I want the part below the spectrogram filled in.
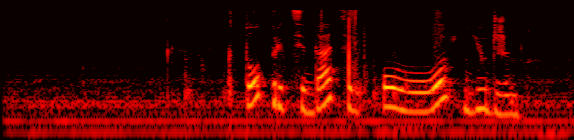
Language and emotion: Russian, neutral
